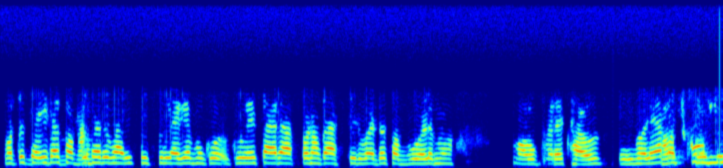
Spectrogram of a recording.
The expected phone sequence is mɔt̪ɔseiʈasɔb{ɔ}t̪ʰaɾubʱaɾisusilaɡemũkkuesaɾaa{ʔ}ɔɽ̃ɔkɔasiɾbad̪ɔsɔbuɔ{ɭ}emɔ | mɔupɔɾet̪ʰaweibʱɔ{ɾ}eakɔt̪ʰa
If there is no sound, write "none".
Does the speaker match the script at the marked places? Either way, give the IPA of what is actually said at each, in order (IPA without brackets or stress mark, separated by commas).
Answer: u, p, ɭ, ɭ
